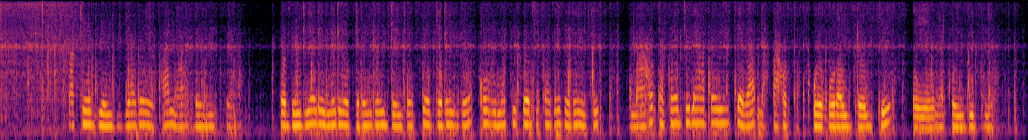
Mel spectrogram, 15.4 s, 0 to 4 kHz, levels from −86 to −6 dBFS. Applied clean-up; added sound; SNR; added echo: neural mask model RNNoise.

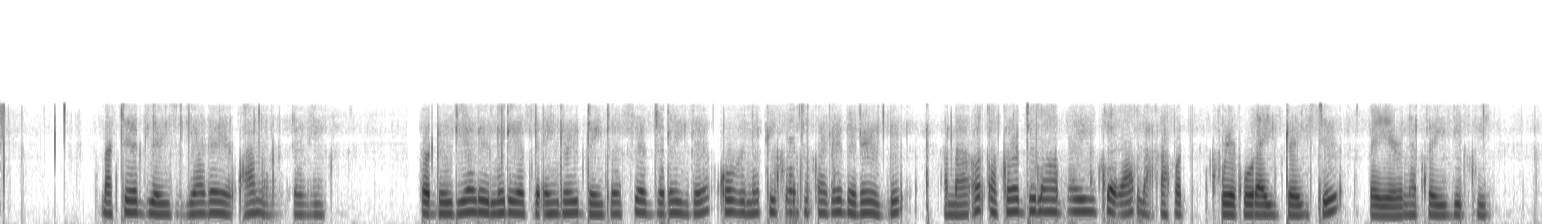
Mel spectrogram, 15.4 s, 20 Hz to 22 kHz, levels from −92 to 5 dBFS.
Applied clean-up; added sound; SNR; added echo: neural separator model SepFormer WHAM!.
